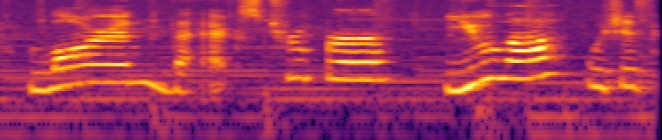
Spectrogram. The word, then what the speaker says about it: Ula: i'm saying his name right lauren the ex-trooper yula which is how the internet told me to pronounce it even though throughout the whole book i was pronouncing it allah but eula the spy and eldon axe which is the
